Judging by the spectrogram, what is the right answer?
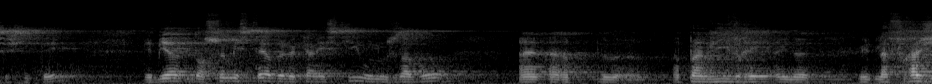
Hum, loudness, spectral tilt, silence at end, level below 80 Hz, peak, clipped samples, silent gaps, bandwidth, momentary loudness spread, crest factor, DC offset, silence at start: none; -37 LUFS; -4.5 dB/octave; 0 s; -64 dBFS; -14 dBFS; under 0.1%; none; 11.5 kHz; 16 LU; 24 dB; under 0.1%; 0 s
